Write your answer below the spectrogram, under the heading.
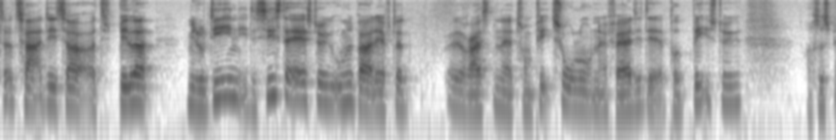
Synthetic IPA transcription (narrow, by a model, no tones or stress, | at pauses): sɒ̽t͡sʰɑ̰̈ːd̥isɒ̽ɒ̽sb̥e̝lɐ | me̝lo̝d̥ḭːnid̥e̝sisd̥əɛ̰ːsd̥øɡ̥əumiðl̩ˠb̥ɑ̰̈ːd̥efd̥ɐ | ʁasd̥n̩æt͡sʰʁompʰe̝̰ːd̥so̝̰ːlo̝næɐfæɐd̥id̥æɐpʰɒ̽ed̥̚b̥e̝̰ːsd̥øɡ̥ə | ɒ̽sɒ̽sb̥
